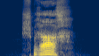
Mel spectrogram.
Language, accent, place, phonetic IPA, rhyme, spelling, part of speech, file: German, Germany, Berlin, [ʃpʁaːx], -aːx, sprach, verb, De-sprach.ogg
- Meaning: first/third-person singular preterite of sprechen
